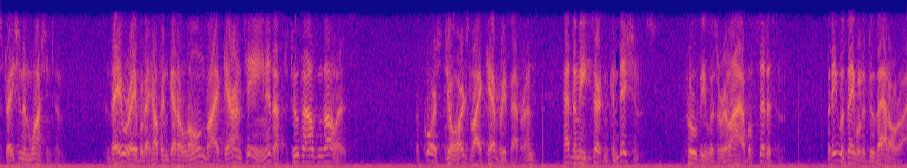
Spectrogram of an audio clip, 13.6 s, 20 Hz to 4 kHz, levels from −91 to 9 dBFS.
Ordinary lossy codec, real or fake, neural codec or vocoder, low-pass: AAC, 24 kbps; real; none; 3.6 kHz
